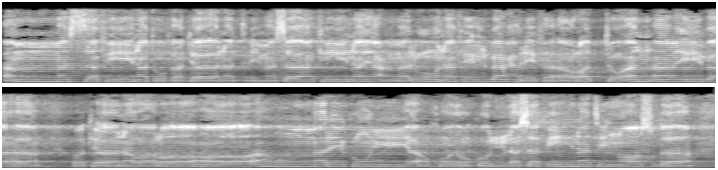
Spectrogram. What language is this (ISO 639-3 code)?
ara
